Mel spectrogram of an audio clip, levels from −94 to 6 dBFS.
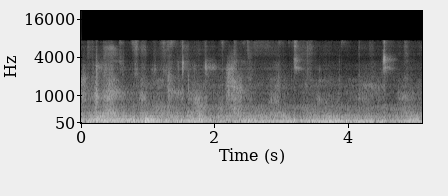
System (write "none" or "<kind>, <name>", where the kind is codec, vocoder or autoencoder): codec, ZipCodec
